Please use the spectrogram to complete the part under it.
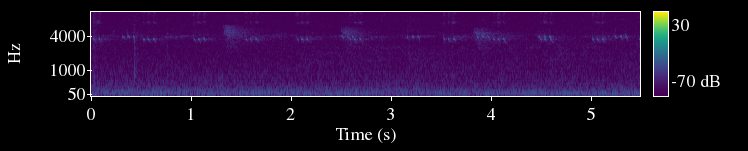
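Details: Several crickets chirping on a broad meadow at morning, brief high pulsed notes in clusters with a few louder swelling calls, low rumbling noise running throughout.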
